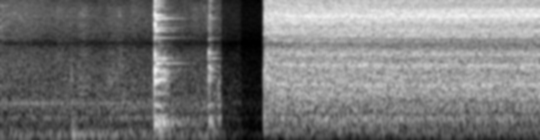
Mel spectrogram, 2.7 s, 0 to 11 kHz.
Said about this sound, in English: So we fine strain this into a glass, which has been blast chilled using liquid CO2.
